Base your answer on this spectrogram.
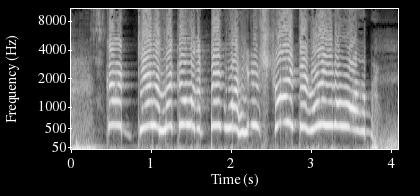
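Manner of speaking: very high, high-pitched yelled-out scream. Narrator voices Perfius screaming out to Garen: Perfius screaming. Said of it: "he'll scream out to Garen".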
